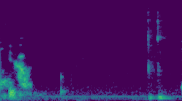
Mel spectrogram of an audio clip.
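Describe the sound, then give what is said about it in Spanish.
A computer mouse clicks sharply near the end as someone clicks to try to get in, after a quiet stretch with a faint low hum, following a brief burst of voice at the start. “Déjame, déjame darle clic a ver si entramos.”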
